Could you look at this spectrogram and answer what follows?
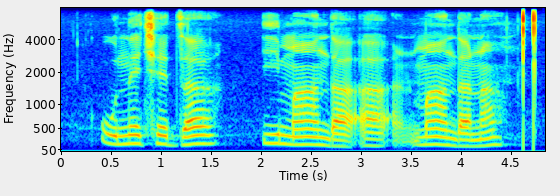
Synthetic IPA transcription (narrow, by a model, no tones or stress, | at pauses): unɛt͡ʃʰɛd͡za | imanda | mand̪ana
